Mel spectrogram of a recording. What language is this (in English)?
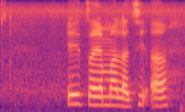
Tswana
